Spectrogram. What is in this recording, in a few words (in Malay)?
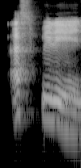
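"aspirin", Malay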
